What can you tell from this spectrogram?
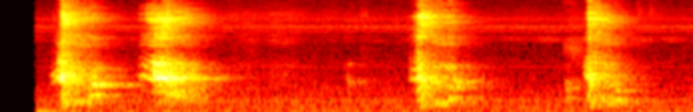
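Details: Four short, harsh coughs, two close together then two separate, in a quiet room while the person is playing; cough.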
